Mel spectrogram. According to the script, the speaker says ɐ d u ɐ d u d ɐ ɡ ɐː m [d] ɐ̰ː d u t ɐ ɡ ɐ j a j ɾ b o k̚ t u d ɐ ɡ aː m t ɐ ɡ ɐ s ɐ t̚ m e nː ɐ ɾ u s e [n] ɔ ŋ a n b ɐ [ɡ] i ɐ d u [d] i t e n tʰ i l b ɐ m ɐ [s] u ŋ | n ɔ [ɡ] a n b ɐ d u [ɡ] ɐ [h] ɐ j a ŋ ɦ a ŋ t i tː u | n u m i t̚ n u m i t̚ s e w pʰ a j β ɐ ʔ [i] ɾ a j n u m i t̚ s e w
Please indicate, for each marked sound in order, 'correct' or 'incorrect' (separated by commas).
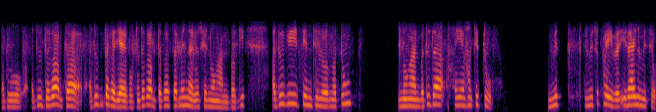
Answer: incorrect, correct, correct, incorrect, incorrect, incorrect, incorrect, correct, correct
